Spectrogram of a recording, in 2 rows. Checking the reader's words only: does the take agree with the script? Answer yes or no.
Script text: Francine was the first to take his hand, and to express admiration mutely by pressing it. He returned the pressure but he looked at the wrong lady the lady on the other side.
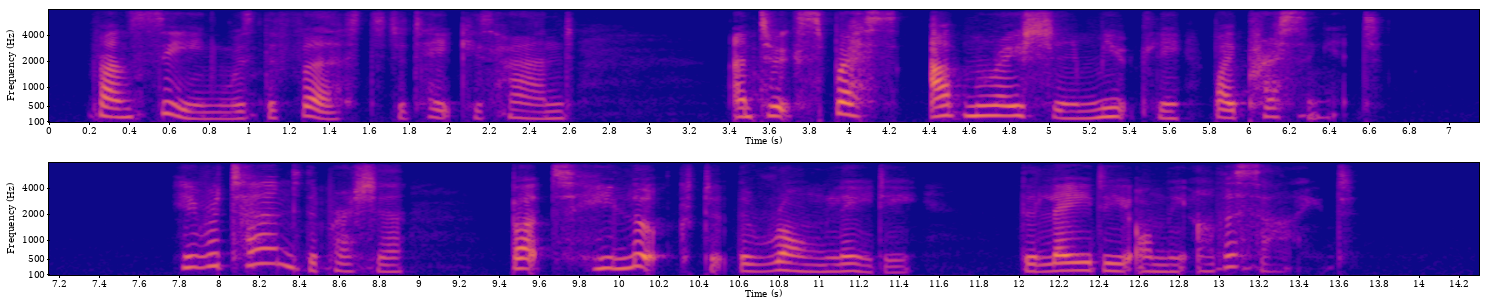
yes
